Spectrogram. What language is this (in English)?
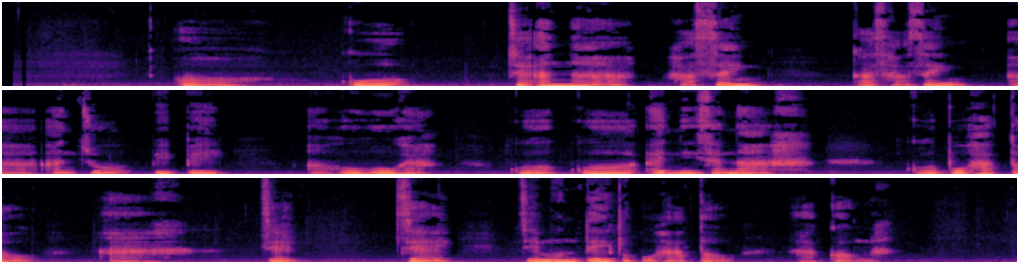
Pu-Xian Chinese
